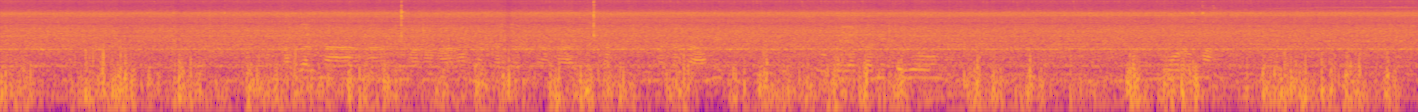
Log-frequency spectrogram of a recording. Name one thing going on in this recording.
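Metal tools clink and scrape against a metal machine part.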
